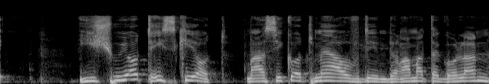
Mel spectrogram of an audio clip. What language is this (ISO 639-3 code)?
heb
